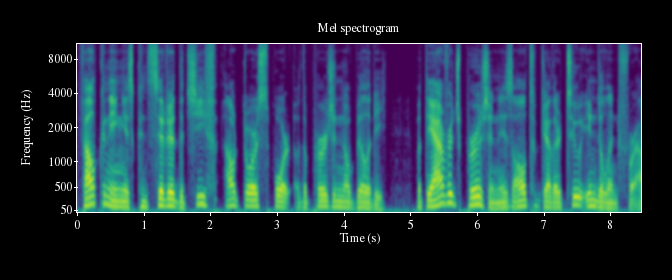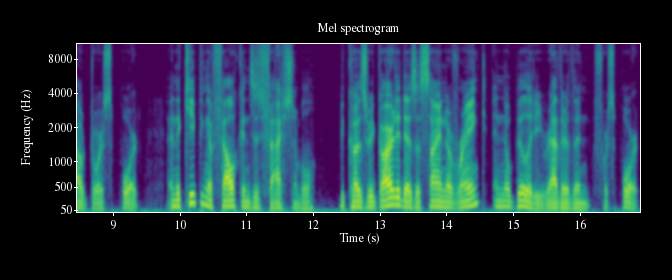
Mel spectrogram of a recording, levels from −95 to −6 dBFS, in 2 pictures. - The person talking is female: No, male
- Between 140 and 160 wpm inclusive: Yes, average, 155 wpm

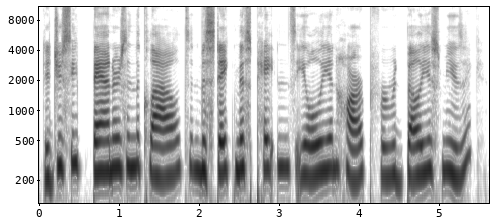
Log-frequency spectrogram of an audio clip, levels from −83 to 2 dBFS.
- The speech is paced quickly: No, average, 170 wpm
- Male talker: No, female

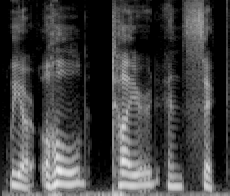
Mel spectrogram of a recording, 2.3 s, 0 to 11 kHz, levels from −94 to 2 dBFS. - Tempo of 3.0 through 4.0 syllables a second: No, 4.6 syllables/s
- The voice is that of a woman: No, male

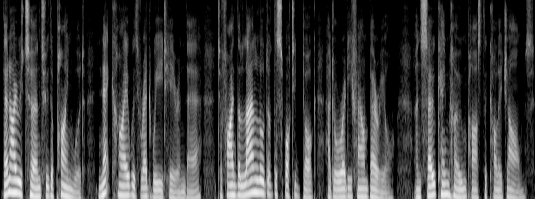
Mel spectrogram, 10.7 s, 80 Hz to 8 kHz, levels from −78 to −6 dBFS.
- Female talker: No, male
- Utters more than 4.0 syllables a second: Yes, 4.9 syllables/s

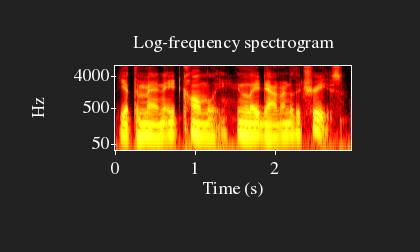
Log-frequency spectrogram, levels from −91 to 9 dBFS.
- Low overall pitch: Yes, very low, 95 Hz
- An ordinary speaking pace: No, fast, 225 wpm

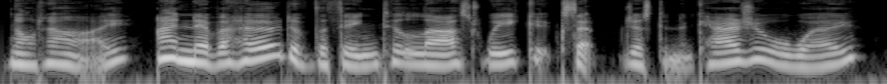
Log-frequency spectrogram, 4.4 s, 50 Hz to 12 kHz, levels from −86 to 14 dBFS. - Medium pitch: No, high, 205 Hz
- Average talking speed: No, fast, 230 wpm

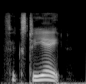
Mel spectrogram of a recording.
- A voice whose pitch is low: No, high, 200 Hz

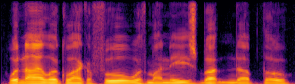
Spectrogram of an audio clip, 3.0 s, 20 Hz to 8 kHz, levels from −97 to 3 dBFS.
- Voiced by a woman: No, male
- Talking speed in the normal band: No, fast, 245 wpm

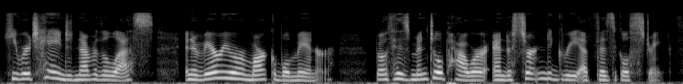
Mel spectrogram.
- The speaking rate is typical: Yes, average, 165 wpm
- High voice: Yes, high, 225 Hz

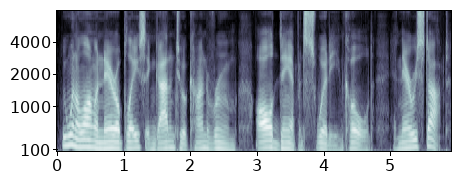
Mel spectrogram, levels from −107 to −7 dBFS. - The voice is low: Yes, low, 125 Hz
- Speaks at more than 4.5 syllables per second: Yes, 5.7 syllables/s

